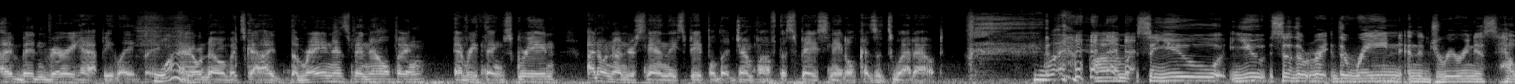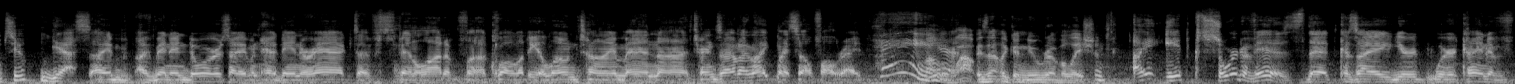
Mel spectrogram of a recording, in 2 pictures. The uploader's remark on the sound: In the Car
